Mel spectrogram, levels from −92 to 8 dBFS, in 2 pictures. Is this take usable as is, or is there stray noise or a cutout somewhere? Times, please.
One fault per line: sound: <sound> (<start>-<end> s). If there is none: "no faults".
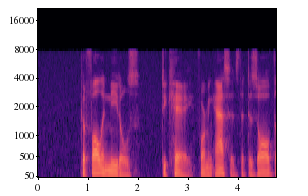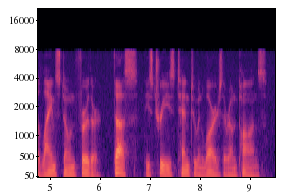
no faults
